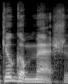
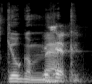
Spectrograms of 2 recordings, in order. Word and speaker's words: Gilgamesh: no it isn't cool it's not Gilgamesh it's Gilgamesh okay on the switch on the 25th it's spelled Gil gum you know like GI LG am e CH so it's Gilgamesh um yuppie psycho that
